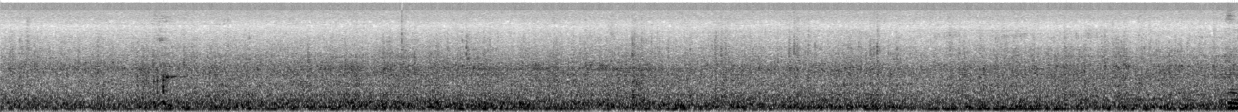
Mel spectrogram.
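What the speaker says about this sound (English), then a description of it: "So here we have the banana train." An OO gauge model banana goods train runs on its layout, a continuous low rumbling and rolling hum with faint rail clatter, steady and quiet throughout, no talk.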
